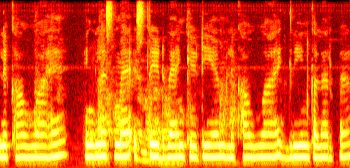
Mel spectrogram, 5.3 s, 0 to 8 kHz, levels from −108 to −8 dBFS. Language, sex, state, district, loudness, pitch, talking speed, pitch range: Hindi, female, Chhattisgarh, Bilaspur, -17 LUFS, 205 Hz, 160 wpm, 200-215 Hz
